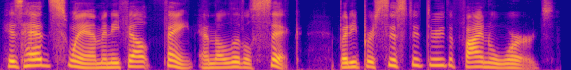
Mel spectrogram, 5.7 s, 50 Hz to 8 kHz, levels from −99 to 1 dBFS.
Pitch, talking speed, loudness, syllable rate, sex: 200 Hz, 190 wpm, -17 LUFS, 4.4 syllables/s, female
